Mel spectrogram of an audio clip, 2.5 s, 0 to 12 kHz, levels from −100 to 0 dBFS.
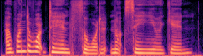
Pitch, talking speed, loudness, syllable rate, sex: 230 Hz, 235 wpm, -19 LUFS, 5.2 syllables/s, female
